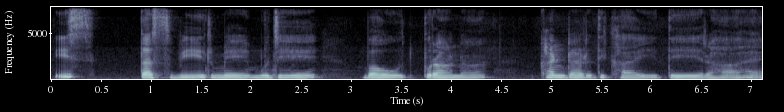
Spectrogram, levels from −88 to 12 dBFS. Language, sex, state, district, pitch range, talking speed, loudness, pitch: Hindi, female, Himachal Pradesh, Shimla, 195-210 Hz, 95 wpm, -17 LUFS, 200 Hz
